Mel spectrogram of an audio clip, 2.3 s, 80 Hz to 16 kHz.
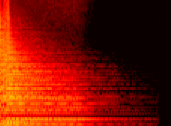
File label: Eb Minor Major 7th Double Flat 5th Eb Bass Standard, chord; JGuitar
